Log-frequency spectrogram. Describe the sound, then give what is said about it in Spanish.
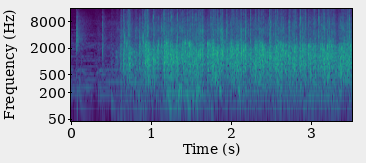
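A brief voice at the start gives way to loud, sustained audience applause, a dense wash of many hands clapping that holds steady to the end. “gente, aplausos, por favor.”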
